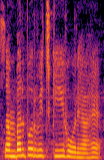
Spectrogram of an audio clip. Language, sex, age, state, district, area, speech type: Punjabi, female, 18-30, Punjab, Rupnagar, urban, read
